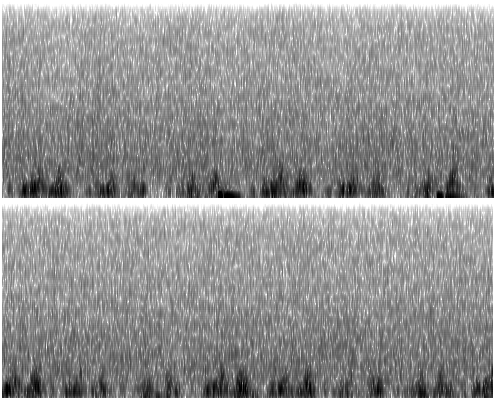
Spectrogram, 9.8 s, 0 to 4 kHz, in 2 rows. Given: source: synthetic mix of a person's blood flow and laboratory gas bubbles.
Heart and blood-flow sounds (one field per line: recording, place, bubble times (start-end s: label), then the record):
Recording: Doppler ultrasound of blood flow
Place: precordium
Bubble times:
9.65-9.71 s: bubbles
9.75-9.84 s: bubbles
From the record:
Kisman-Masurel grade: 111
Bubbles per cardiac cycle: 1 to 2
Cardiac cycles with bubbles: 1 to 10%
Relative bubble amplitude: barely perceptible (0.100 to 0.250)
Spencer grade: 1 (occasional bubble signal discernible with the cardiac motion signal, with majority of cardiac periods free of bubbles)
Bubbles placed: anywhere in the cardiac cycle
